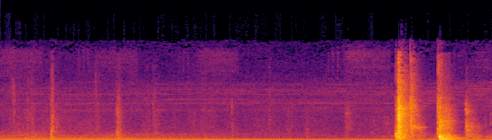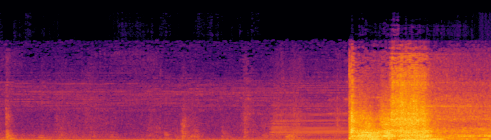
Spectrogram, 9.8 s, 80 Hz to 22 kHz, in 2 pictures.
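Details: Ford LTD V8 at idle right after fitting a new $80 eBay 2150 Ford carburetor, carb screws not yet adjusted, after the old carb poured gas; even, steady idle hum with no misses, purrs like a kitten. Normal idle.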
